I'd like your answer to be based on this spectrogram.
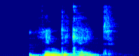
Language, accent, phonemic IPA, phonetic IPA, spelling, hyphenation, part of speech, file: English, Southern England, /ˈvɪndɪˌkeɪ̯t/, [ˈvɪndɪˌkʰeɪ̯t], vindicate, vin‧di‧cate, verb, LL-Q1860 (eng)-vindicate.wav
- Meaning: 1. To clear of an accusation, suspicion or criticism 2. To justify by providing evidence 3. To maintain or defend (a cause) against opposition 4. To be proven reasonable, correct, or justified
